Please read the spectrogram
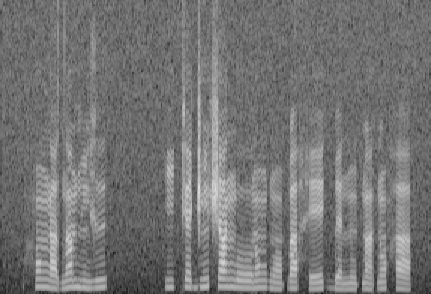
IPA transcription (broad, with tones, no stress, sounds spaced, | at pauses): h ɔ̃˦ ŋ a˨ d ã˦ b ĩ˨ ɣ ɨ˦ | i˧ k ɛ˧ d͡ʒ ĩ˦ ʃ a˦ ŋ oː˧ ɾ ɔ̃˦ ɡ͡b ɔ̃˨ ɓ a˧ h eː˨˦ ɡ͡b ɛ˨ n ũ˨ ɓ ã˨ ɗ ɔ̃˦ h a˦˨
